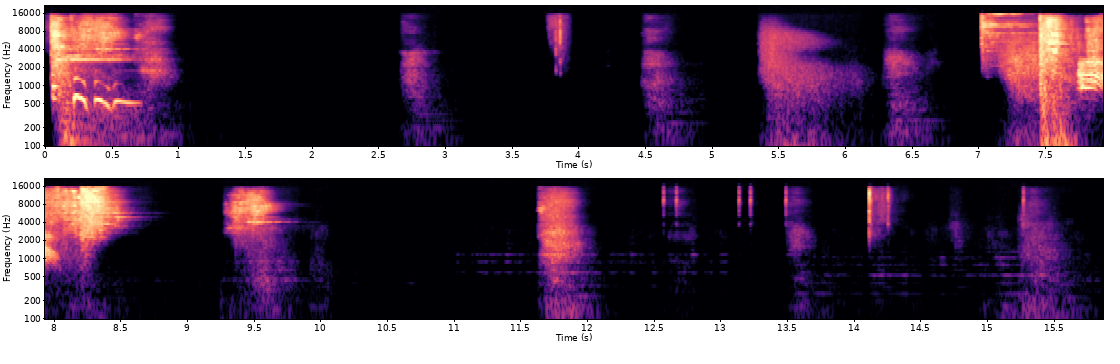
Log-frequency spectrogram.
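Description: Game sound effects chime and whoosh in short bursts.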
